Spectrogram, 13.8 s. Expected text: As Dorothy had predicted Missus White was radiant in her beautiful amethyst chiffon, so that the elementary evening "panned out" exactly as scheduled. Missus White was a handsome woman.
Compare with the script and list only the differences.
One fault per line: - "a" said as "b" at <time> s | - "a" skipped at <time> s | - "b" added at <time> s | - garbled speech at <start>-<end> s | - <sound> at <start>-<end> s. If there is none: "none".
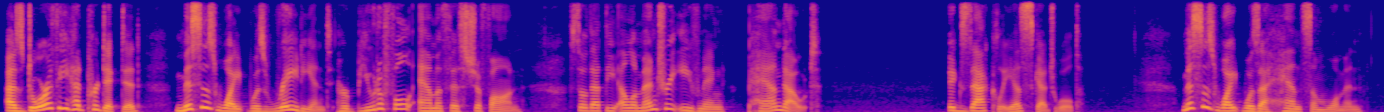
- "in" skipped at 3.3 s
